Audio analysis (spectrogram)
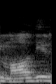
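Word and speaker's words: Malé: अब यहाँ पे देखिए माले की जो स्पेलिंग है ना वो है MALE और उसके ऊपर अपोस्ट्रोफी कॉमा। अब MALE का अगर हम इंग्लिश में प्रोनाउंसिएशन करते हैं तो वो उसको बोला जाता है मेल। ठीक है, मेल और माले के अंदर सिर्फ एक कॉमे का डिफरेंस है, अदरवाइज मेल का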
